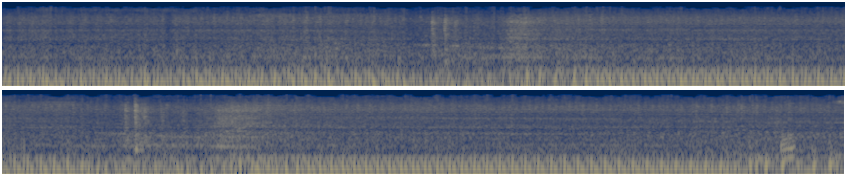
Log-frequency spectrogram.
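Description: Victory motorcycle's V-twin engine running steadily under way, with a dense, evenly pulsing low exhaust note and wind noise over it.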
